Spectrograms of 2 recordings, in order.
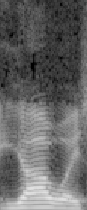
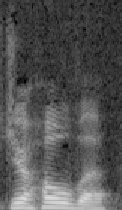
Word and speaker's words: Yahweh: We pronounce it Yahweh. Some call it in English Jehovah.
